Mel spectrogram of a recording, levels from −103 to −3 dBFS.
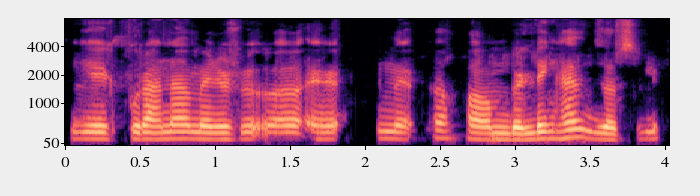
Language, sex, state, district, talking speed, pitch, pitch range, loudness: Hindi, male, Uttar Pradesh, Deoria, 120 wpm, 155 Hz, 155-160 Hz, -18 LUFS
